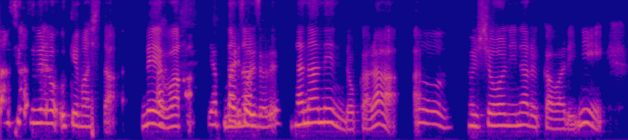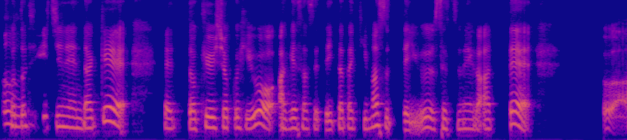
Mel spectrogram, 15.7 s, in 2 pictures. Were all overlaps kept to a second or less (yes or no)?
yes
